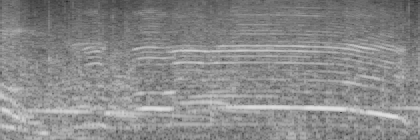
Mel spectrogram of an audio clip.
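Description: A voice holding one long, high shout over crowd cheering, its pitch falling away at the end.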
